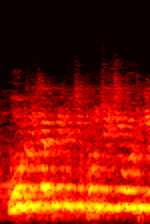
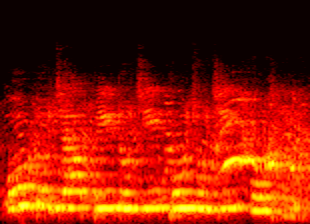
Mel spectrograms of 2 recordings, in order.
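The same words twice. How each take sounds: First: It is said very fast. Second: It is said at a normal pace.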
